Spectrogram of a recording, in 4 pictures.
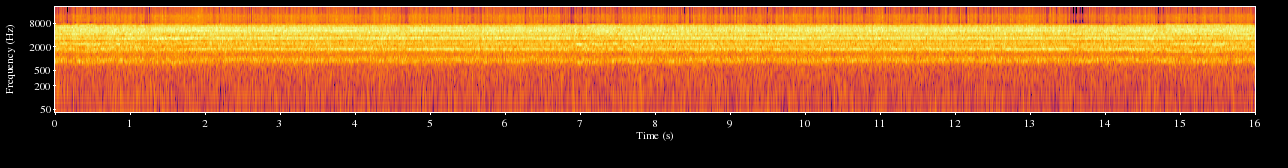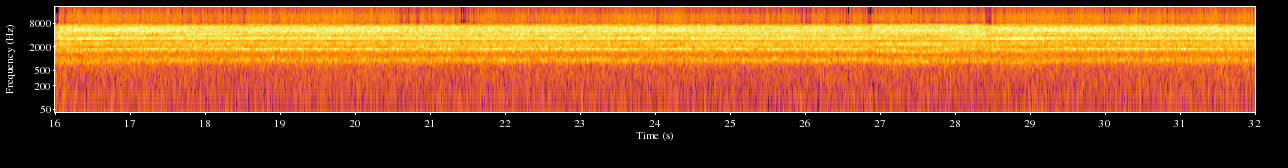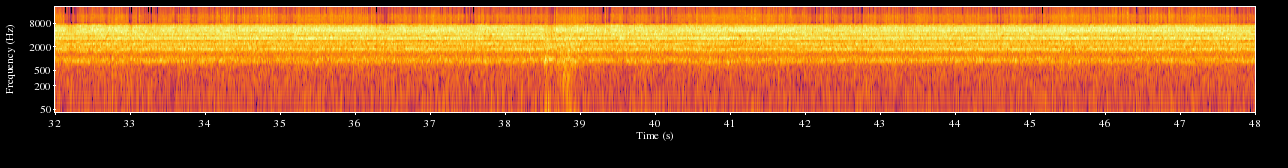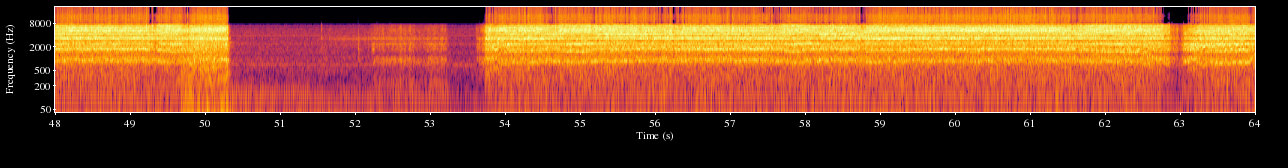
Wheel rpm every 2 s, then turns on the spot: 220, 230, 230, 230, 230, 230, 230, 220, 220, 230, 230, 230, 230, 230, 220, 230, 230, 230, 230, 220, 230, 230, 230, 230, 220, 50, 20, 190, 230, 220, 230, 150.
none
